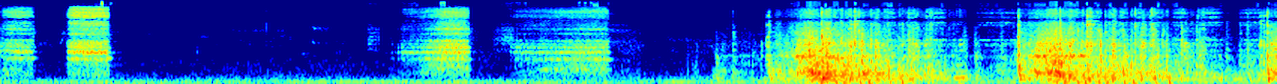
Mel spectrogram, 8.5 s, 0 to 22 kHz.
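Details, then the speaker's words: Abandoned Yard Machines (MTD) push mower, 4HP Quattro Briggs & Stratton, first start on two-cycle mix with carb spray, oil in carb from tipping: sputters, catches, runs ragged and surging; coil good, owner hopes exhaust oil isn't bad rings. "there is oil in the carb here from me tipping it up but this is some two cycle mix it should work fine for this test"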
